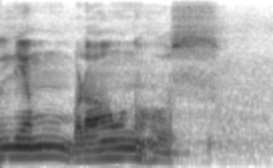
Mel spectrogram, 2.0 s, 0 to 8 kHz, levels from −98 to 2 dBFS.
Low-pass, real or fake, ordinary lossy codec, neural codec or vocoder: none; real; none; none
